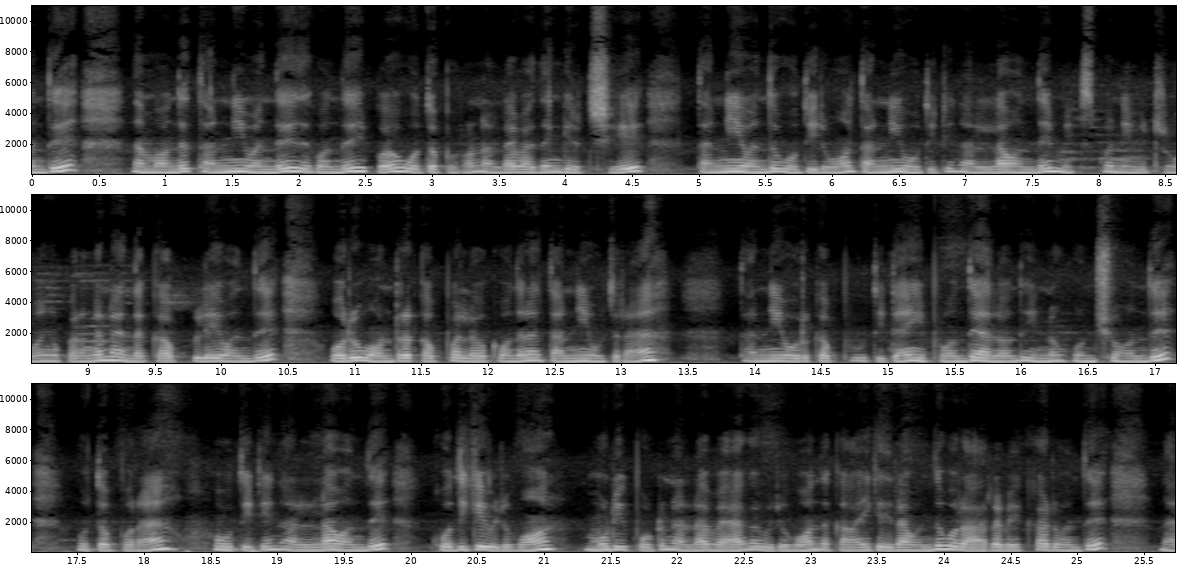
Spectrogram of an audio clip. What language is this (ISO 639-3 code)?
kor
